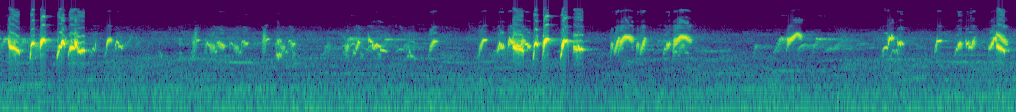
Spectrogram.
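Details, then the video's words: Red-whiskered bulbul in sổ bọng song for stirring newly caught birds: a strong opening burst, then evenly spaced, clear, looping whistled phrases with brief gaps between groups. "chào mào sổ bọng thúc bổi/bổi nghe là ra bọng/bổi nghe là ức chế sổ bọng ngay"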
